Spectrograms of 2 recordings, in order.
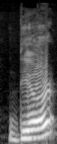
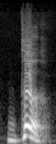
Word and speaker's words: the: There are two ways to pronounce the. One pronunciation sounds like the, and the other sounds like the. Okay, so what is the difference? The pronunciation of word the depends on the first sound of the word that comes after it.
